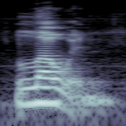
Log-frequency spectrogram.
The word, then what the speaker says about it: Lohan: Irish wish with the one and only Lindsay loen that's how you pronounce is it loen I I will continue to call her Lindsay Lohan and you can Cy that pronunciation out of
